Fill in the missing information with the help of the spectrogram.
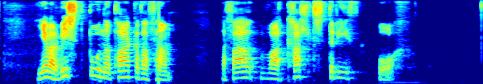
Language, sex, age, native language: Icelandic, male, 30-39, Icelandic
